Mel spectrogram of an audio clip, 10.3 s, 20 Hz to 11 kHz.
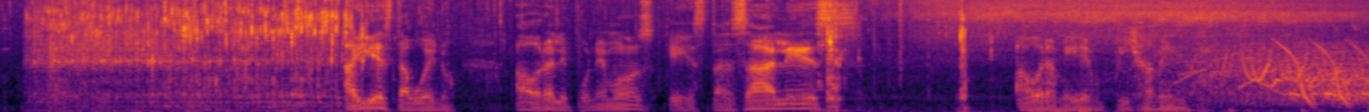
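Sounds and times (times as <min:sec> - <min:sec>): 
water poured from a bottle into a dried gourd bowl: 0:00.0 - 0:02.8
speech: 0:02.6 - 0:06.6, 0:07.2 - 0:09.2.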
